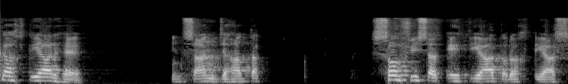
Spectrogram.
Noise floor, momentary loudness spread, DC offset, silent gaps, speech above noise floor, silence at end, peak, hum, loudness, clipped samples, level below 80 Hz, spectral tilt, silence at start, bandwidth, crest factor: -71 dBFS; 9 LU; under 0.1%; none; 53 dB; 0 s; -4 dBFS; none; -18 LUFS; under 0.1%; -56 dBFS; -3.5 dB/octave; 0 s; 9.4 kHz; 16 dB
